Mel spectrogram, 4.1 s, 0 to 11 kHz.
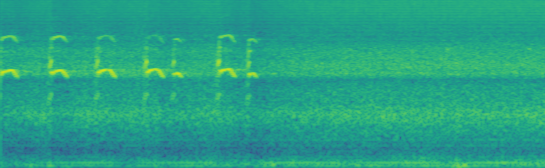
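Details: Bald eagle at West End on a live nature cam, July 14, 2023, uttering a quick chattering series of about seven short high chirps in under two seconds, then only background hiss and low rumble.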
